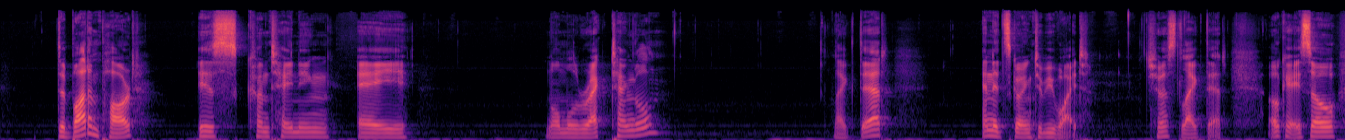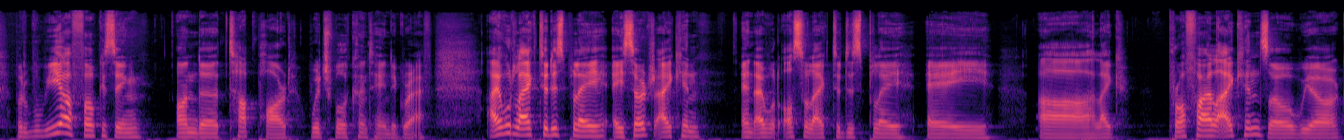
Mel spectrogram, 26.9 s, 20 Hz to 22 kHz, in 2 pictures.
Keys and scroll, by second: 15.8 typing.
